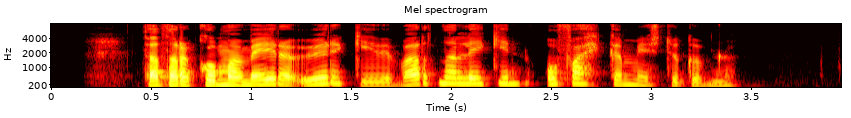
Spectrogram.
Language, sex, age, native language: Icelandic, female, 20-29, Icelandic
